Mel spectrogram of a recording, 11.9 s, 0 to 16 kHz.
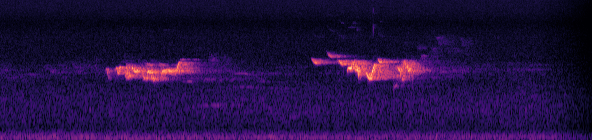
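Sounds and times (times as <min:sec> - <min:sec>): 
Common blackbird Turdus merula song: 0:00.7 - 0:04.1, 0:06.2 - 0:09.5.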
